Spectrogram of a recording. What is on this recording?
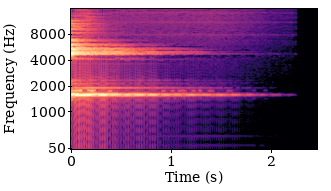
bbsphit08HP*waterdrop02#1
Large metal bowl struck with a spatula, highpass filtered and convolved with a waterdrop
hit, metal-bowl, waterdrop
